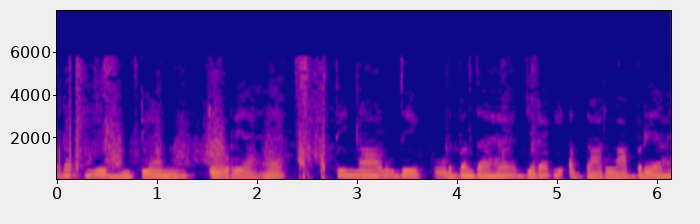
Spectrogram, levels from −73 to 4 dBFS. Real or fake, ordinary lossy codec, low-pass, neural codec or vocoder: real; MP3, 24 kbps; 7.2 kHz; none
